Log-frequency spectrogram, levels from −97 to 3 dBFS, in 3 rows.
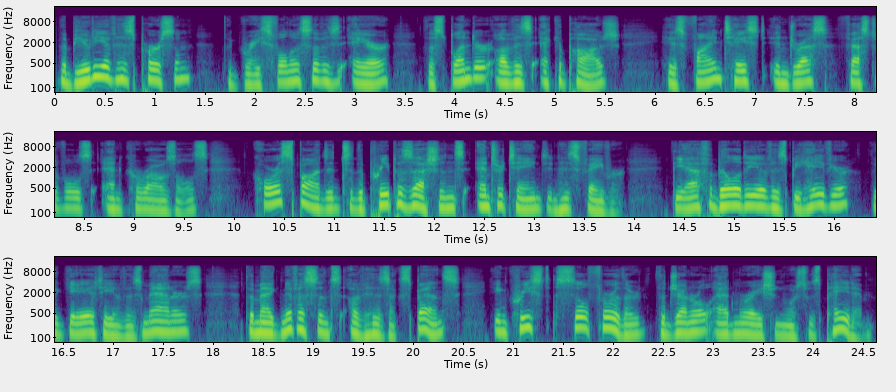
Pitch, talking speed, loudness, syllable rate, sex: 140 Hz, 135 wpm, -19 LUFS, 4.9 syllables/s, male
